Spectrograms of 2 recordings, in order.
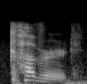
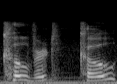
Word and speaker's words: covered: And the last one here is covered. Instead of covered, it's covered. cover, Give me a D sound at the end.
